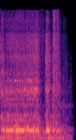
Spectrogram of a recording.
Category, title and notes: Sound effects > Objects / House appliances
MACHOffc-CU CVS-Register Receipt Printout Nicholas Judy TDC
A register receipt printout. Recorded at CVS Pharmacy.
printout, receipt, register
